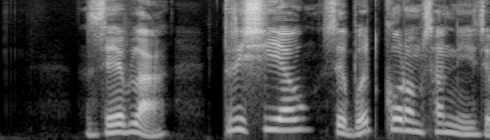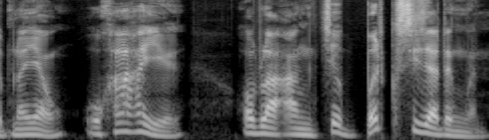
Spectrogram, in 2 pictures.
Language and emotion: Bodo, happy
